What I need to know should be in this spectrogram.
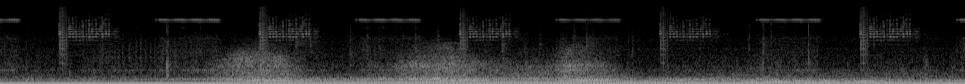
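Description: An electronic scanner pings and chirps in a steady repeating rhythm.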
